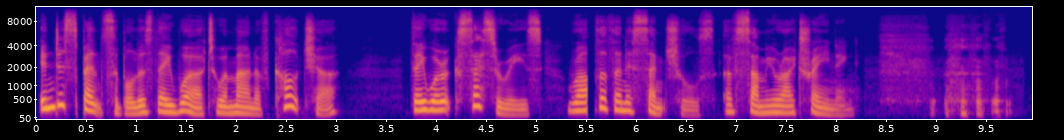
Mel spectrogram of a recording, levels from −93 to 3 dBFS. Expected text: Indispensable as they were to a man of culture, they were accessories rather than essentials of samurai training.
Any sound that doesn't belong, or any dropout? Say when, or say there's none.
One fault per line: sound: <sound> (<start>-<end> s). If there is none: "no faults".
sound: dropout (5.5-5.6 s)
sound: laugh (8.4-9.8 s)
